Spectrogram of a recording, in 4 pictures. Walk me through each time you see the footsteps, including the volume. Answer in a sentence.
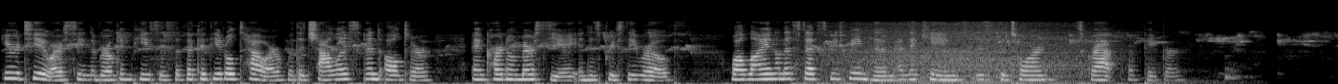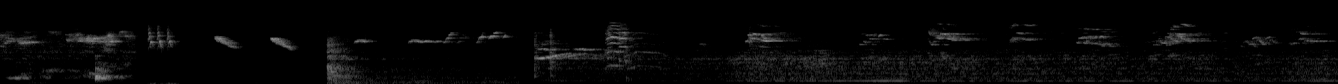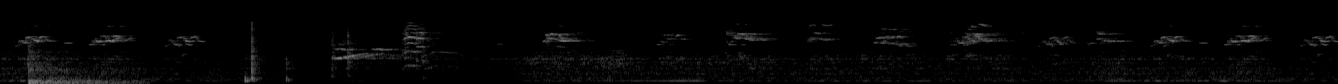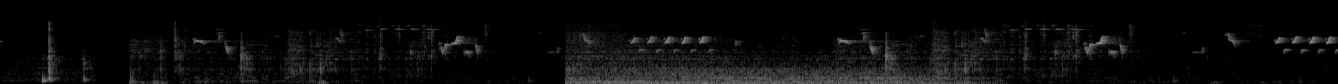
The footsteps can't be heard in this clip.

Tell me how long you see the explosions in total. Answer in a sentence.
The explosions can be heard for 7 seconds in total.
